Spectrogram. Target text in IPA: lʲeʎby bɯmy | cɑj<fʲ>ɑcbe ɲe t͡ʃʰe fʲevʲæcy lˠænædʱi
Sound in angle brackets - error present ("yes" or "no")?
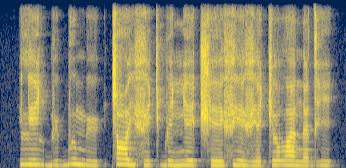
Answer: no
